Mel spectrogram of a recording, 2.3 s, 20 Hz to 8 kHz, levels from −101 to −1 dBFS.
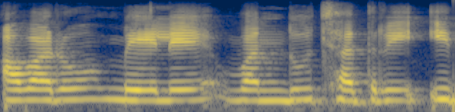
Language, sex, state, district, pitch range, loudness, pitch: Kannada, female, Karnataka, Bidar, 240-255 Hz, -16 LUFS, 245 Hz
